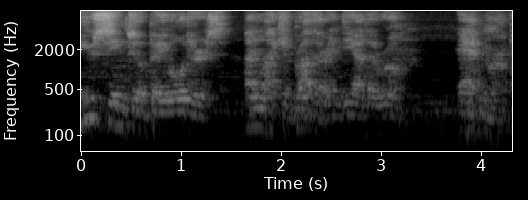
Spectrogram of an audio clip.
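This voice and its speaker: A put-on character voice at a fairly quick pace, with slight echo and clear background noise. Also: man, medium pitch for a man. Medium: video game. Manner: cold, controlling, condescending.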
